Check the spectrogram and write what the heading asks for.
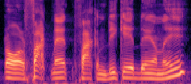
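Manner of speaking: high, drawn-out bogan Australian voice; slow, broad bogan Australian; bogan Australian accent. Acted. Co-host illustrates class differences, broad bogan accent. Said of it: "Bogans, man, like".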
